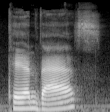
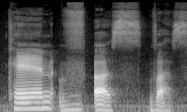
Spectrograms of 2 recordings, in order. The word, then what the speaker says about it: canvas: Let's try it as a short vowel. V, as, vas. Canvas. That doesn't make sense. Let's try it with the schwa. Canvas. Canvas. That makes sense, and these are both closed syllables.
